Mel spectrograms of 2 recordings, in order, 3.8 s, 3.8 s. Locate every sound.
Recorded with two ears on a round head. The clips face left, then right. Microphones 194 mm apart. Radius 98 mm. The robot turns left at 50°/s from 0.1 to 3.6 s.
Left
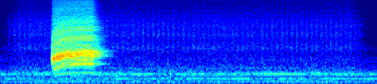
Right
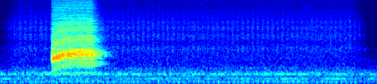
0.5 s an alarm: 20° right (ahead or behind), 1.8 m; by 1.0 s 15° right (ahead or behind), 1.8 m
